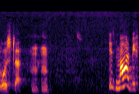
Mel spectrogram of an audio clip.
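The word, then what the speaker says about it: Worcester: something else too doc but it's spelled w-o-r-c-e-s-t-e-r we're sister oh yes i say yes lord wooster mm-hmm his mind would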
